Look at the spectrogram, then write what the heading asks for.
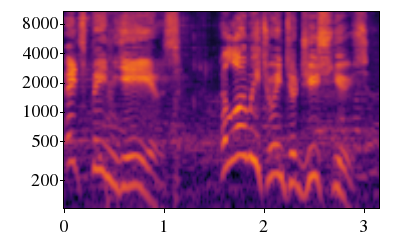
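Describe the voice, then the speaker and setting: Brash, bright, high-pitched dwarf banker. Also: male voice, huge pitch swings, measured pace, exaggerated voice. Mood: chatty. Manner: brash, chummy, colloquial swearing. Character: jovial foul-mouthed dwarf banker, brash and sociable. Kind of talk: video game character acting.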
